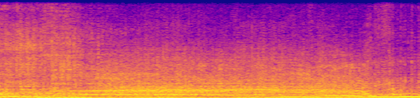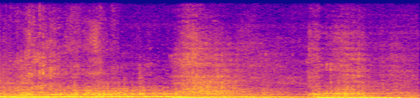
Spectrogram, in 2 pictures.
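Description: Film sound of a Spinosaurus roaring: one long, loud roar held for several seconds, mixed with orchestral score.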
